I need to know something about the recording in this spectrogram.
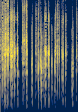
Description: Hoarder Bug Cry

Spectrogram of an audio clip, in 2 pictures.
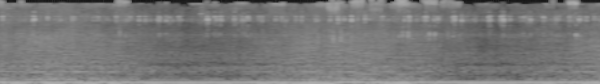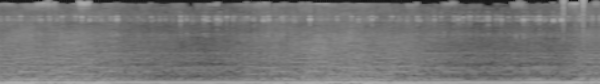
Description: Lung Machine; Lethal Company

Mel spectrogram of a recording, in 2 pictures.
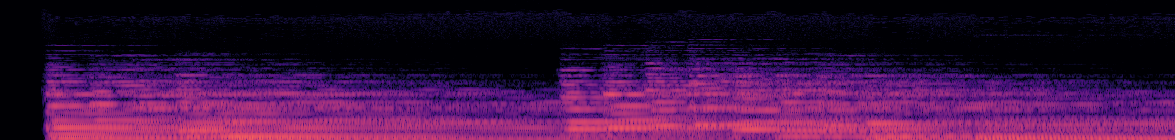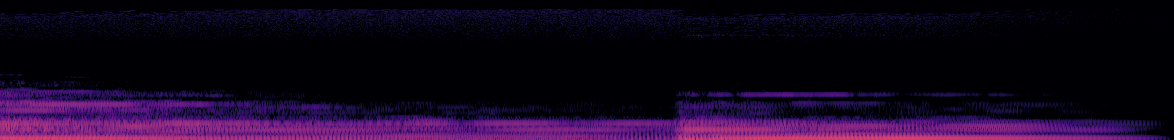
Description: Stinger Enter Manor

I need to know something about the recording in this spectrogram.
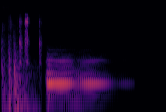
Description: Enter Terminal

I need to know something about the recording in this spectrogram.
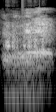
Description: caw scream

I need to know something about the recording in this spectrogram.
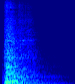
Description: Loud Creak

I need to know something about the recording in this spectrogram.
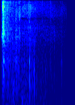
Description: Light Candle

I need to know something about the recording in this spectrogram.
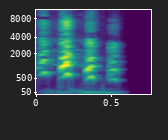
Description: Laugh

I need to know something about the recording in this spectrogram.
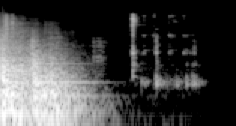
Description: Item Dropship Land

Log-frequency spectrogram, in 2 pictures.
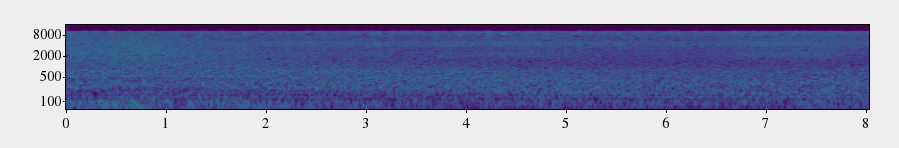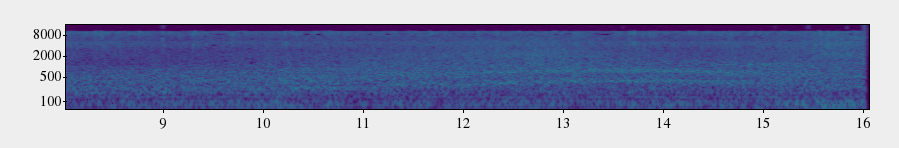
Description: Blizzard

